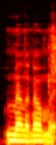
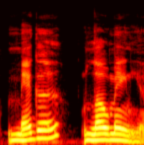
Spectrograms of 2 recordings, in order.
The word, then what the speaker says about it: Megalomania: out because I I was calling your project melanoma and that's not the name of it great music by the way I appreciate it I just was mispronouncing it so it's called Mega low Mania that's right that's right how did you come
